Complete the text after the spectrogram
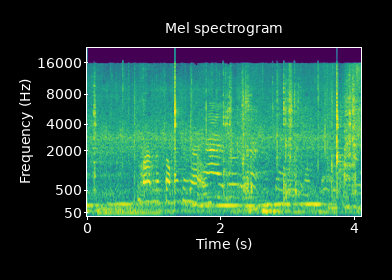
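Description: A metal spoon scrapes and stirs in a pan.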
